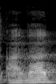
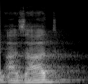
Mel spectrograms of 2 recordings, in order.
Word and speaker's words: Adad: In Arabic it's pronounced Adad, probably in Persian it would be Azad.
